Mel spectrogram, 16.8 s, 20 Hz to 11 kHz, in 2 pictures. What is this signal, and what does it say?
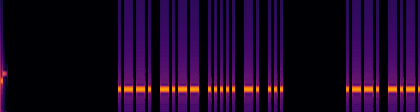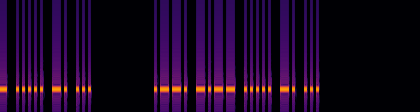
Morse code, heard as a keyed tone, about 21 wpm, 700 Hz. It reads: PY5NS PY5NS PY5NS
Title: DXCC-100 Call Signs - 5 Characters - Repeated 3x - 20wpm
